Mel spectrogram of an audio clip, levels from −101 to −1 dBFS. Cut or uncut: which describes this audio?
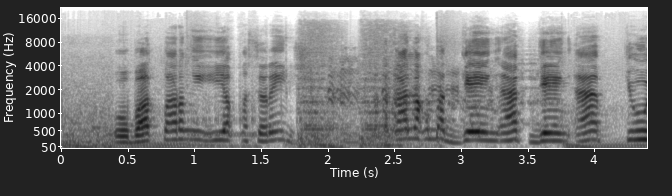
uncut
